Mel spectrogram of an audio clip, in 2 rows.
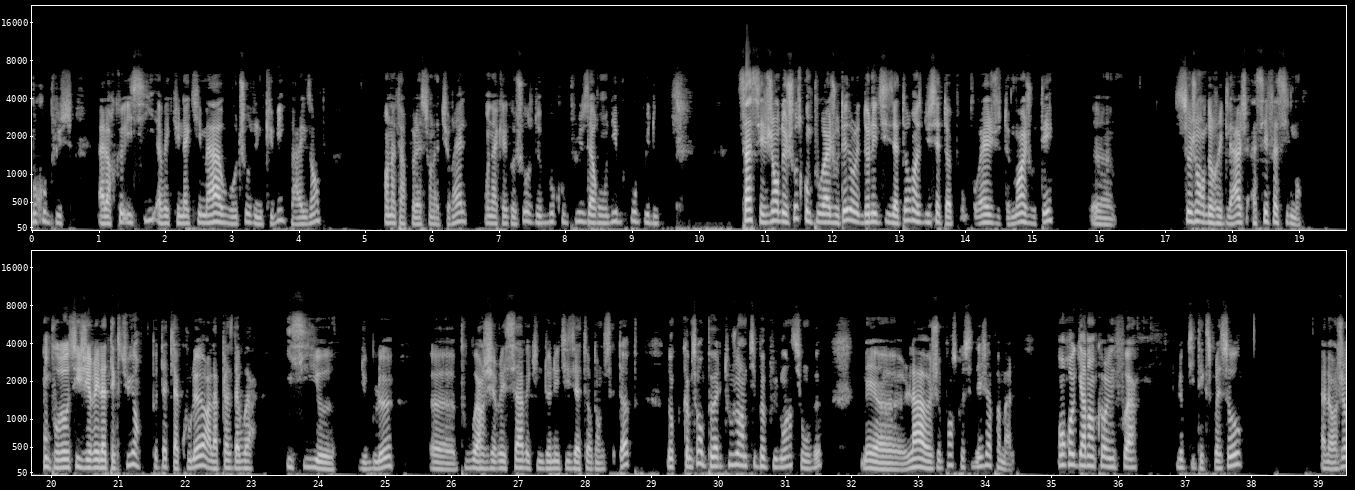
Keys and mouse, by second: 1.3 click, 2.8 click, 7.1 click, 12.0 click, 16.4 click, 21.1 click, 24.0 click, 26.3 click, 27.7 click, 36.1 click, 37.9 click.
